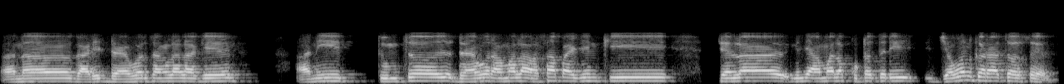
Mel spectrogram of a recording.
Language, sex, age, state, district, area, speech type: Marathi, male, 18-30, Maharashtra, Wardha, urban, conversation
